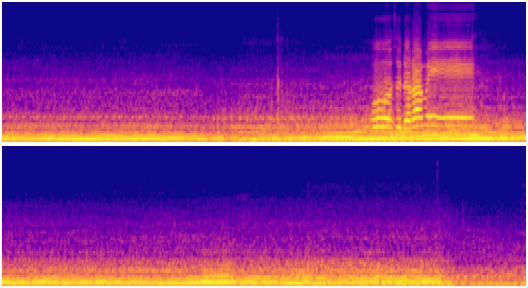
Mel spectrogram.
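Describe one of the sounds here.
A motorcycle engine idles with a low, steady rumble, then cuts off.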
